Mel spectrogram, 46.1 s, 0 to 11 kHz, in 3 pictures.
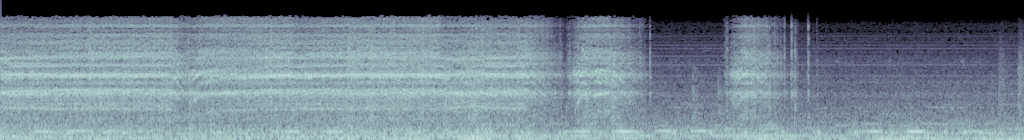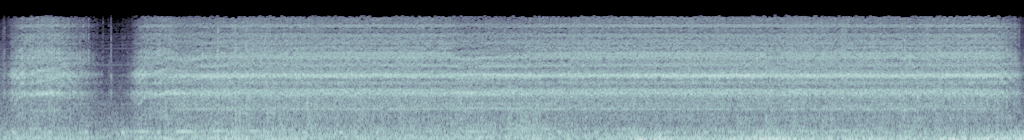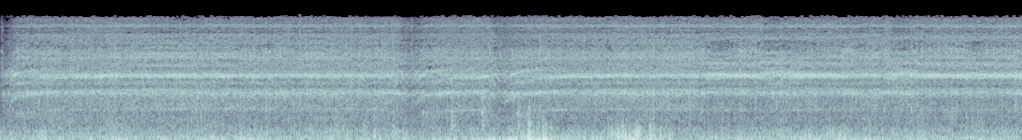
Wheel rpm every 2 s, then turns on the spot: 160, 140, 160, 150, 50, 20, 0, 30, 60, 160, 160, 160, 160, 160, 160, 120, 160, 160, 140, 150, 160, 160, 160.
none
